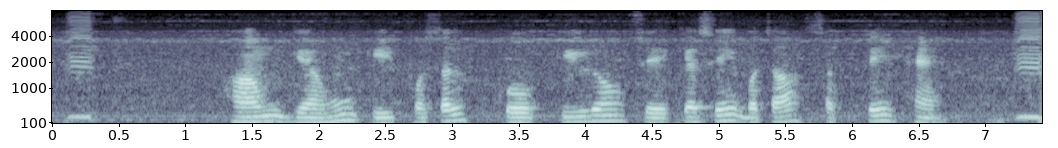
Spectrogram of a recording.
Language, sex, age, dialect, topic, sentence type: Hindi, male, 25-30, Marwari Dhudhari, agriculture, question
